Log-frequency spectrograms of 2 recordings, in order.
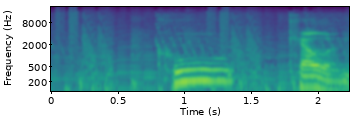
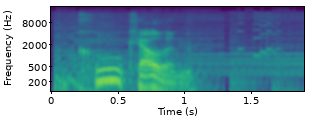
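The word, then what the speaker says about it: Cú Chulainn: Ku Kellen is how you pronounce Q. Chu Lane.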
